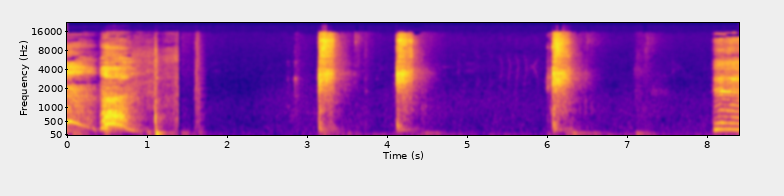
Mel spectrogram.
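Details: Young woman, tagged allergies and sinuses: about four sharp, explosive sneezes separated by brief pauses, with a short intake of breath before the first.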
